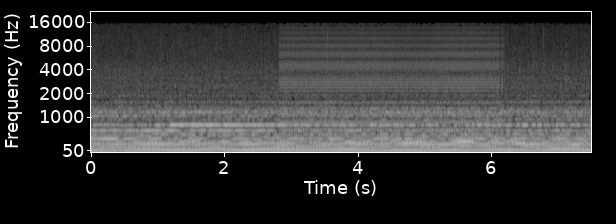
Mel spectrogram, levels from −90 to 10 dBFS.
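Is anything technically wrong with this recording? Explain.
Yes, there are two faults. From 2.83 to 6.14 s, a nearby 2G phone in a call, its radio bursts rectified by the audio circuit, produces GSM phone buzz: a hard, raspy 217 Hz buzz with many harmonics, about 13 dB below the audio.

From 6.15 to 7.42 s, a nearby 2G phone in a call, with its user silent, sends sparse bursts, causing GSM signalling bursts: even ticks with a longer buzz twice a second, roughly 20 dB down.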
